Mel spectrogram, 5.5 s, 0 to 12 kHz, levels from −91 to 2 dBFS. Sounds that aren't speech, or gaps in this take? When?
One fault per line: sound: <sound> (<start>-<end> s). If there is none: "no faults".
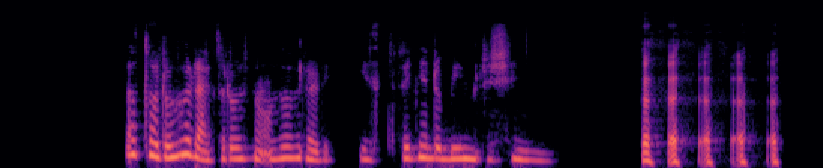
sound: laugh (4.3-5.2 s)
